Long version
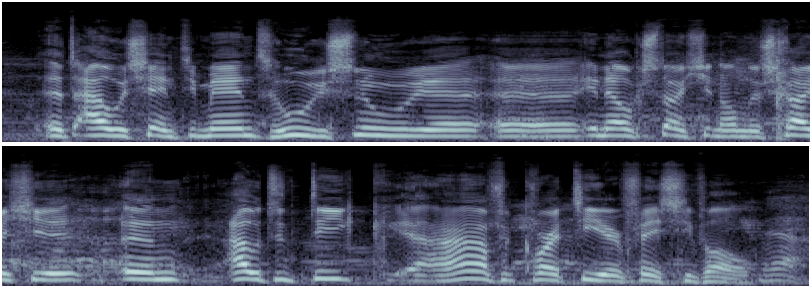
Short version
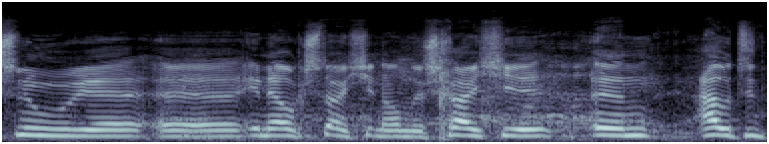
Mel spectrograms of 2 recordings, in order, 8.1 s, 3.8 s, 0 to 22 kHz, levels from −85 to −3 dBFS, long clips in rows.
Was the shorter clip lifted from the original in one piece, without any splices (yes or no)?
yes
